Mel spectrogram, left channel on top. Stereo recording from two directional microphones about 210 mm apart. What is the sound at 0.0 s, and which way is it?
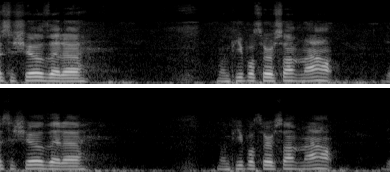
Speech, 25° left (ahead or behind).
